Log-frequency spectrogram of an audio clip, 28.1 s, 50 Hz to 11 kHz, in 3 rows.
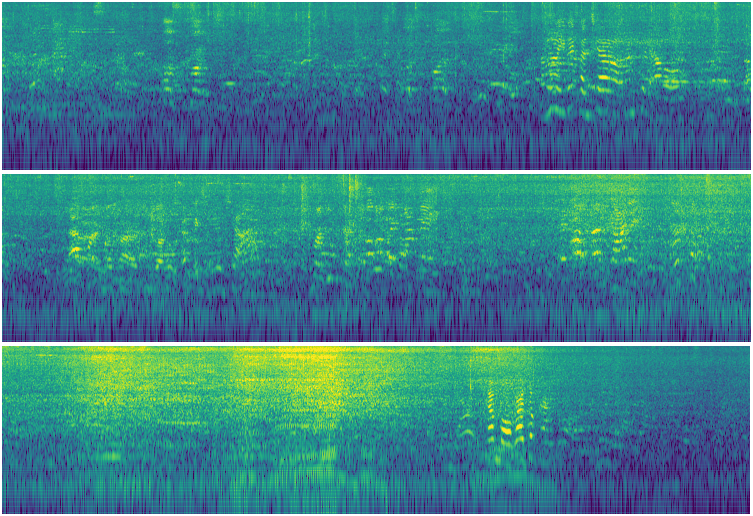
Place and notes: Datong S. Rd., Sanchong Dist., New Taipei City - Walking through the traditional market
Walking through the traditional market
Zoom H4n +Rode NT4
